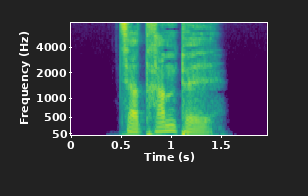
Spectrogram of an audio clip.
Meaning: inflection of zertrampeln: 1. first-person singular present 2. singular imperative
- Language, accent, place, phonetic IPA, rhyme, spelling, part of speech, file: German, Germany, Berlin, [t͡sɛɐ̯ˈtʁampl̩], -ampl̩, zertrampel, verb, De-zertrampel.ogg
